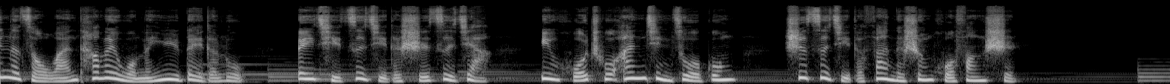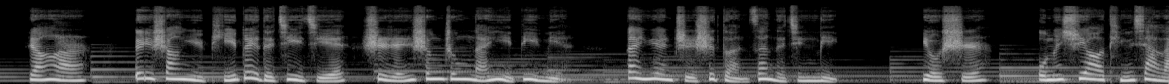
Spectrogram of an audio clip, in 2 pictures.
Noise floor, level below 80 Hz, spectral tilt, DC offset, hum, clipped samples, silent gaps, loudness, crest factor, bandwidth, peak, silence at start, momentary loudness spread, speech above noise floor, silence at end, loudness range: -59 dBFS; -66 dBFS; -4.5 dB/octave; under 0.1%; none; under 0.1%; none; -18 LUFS; 16 dB; 16.5 kHz; -2 dBFS; 0 s; 10 LU; 42 dB; 0 s; 4 LU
